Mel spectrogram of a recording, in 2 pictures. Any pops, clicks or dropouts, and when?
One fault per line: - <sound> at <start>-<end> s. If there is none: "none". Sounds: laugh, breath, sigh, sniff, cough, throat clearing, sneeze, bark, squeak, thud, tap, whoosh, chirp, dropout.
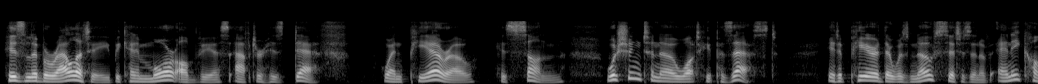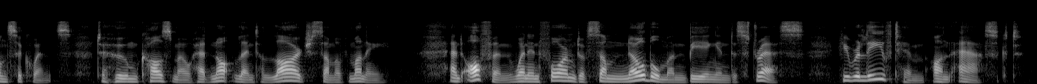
none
